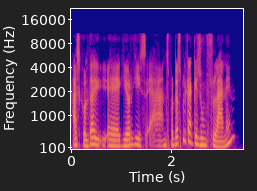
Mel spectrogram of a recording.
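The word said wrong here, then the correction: flâneur: No sé si ho pronuncio flaner. – Bé. Flaner? Sí.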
